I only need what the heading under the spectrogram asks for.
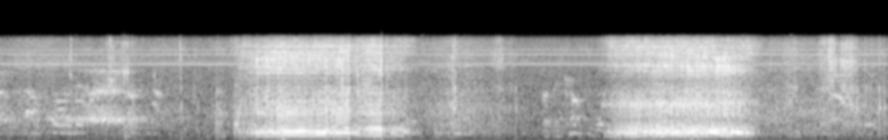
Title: Snoring dad head bop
